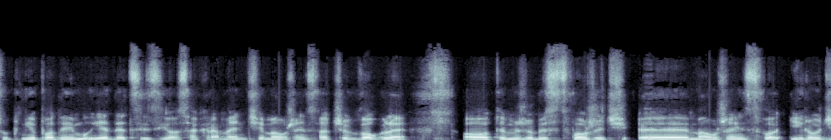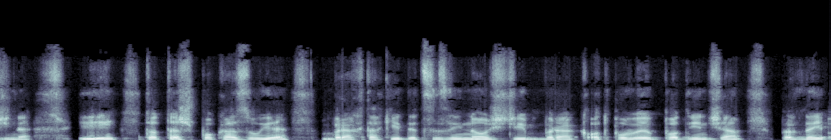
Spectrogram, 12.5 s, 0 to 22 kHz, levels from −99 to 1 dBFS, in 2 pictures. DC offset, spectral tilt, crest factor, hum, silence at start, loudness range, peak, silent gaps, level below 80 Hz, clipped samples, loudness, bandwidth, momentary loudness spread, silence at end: under 0.1%; -4.5 dB/octave; 12 dB; none; 0 s; 2 LU; -2 dBFS; none; -50 dBFS; under 0.1%; -16 LUFS; 15.5 kHz; 6 LU; 0 s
